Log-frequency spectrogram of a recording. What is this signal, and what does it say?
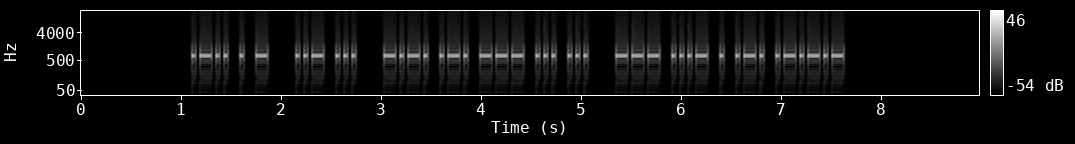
Morse code, heard as a keyed tone, about 30 wpm, 700 Hz. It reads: LET US CROSS OVER.
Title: Sentences from Top 300 Words 30wpm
